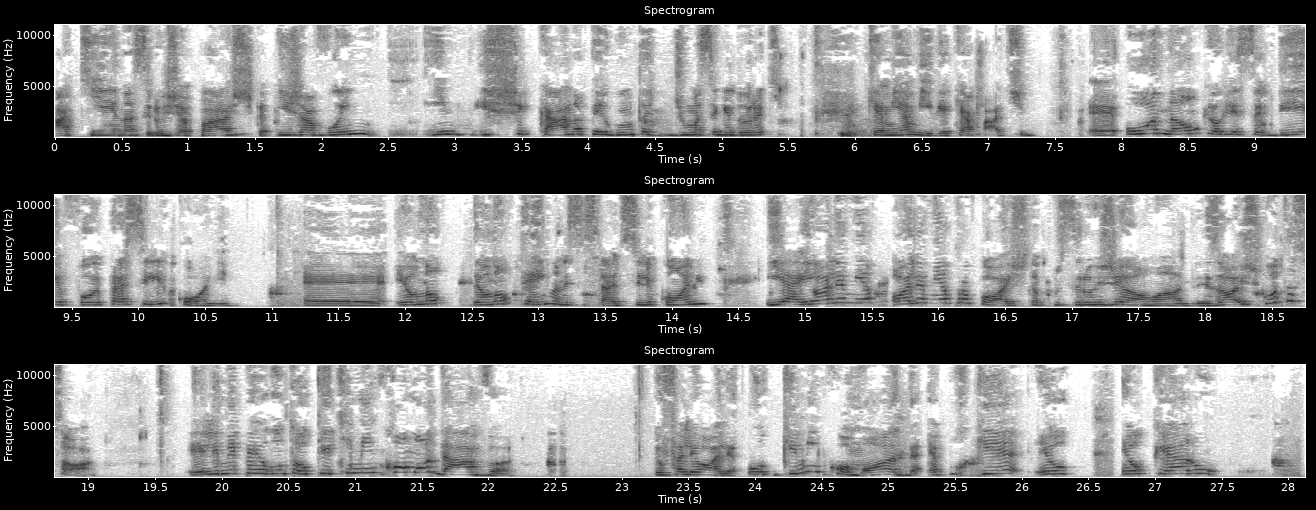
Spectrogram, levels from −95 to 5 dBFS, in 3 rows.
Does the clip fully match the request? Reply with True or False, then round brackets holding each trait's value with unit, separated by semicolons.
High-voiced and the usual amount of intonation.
False (255 Hz; 7.1 semitones)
